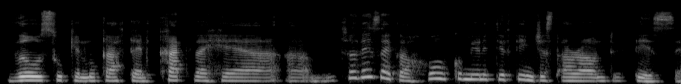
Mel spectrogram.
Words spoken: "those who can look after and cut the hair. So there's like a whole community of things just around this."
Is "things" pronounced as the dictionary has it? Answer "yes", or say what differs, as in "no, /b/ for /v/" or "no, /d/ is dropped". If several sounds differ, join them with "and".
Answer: no, /z/ is dropped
